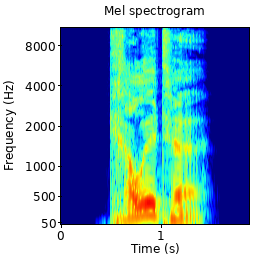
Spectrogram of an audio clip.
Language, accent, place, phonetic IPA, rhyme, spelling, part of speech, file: German, Germany, Berlin, [ˈkʁaʊ̯ltə], -aʊ̯ltə, kraulte, verb, De-kraulte.ogg
- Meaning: inflection of kraulen: 1. first/third-person singular preterite 2. first/third-person singular subjunctive II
